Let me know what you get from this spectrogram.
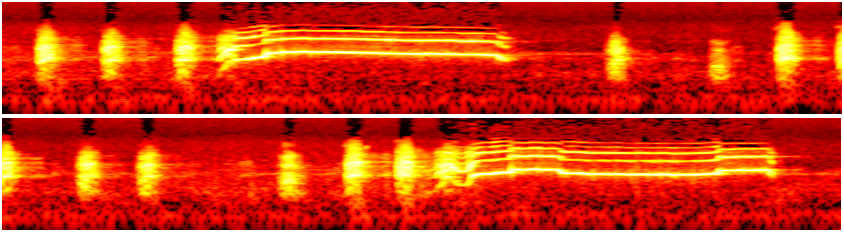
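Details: A coyote (Canis latrans) gives a burst of short yips that rise into a long, steady howl, twice over.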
